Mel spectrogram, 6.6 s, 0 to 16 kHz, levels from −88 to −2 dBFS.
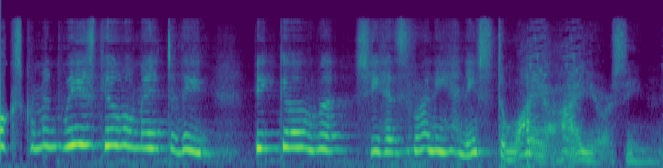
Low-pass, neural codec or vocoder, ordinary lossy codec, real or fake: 10.8 kHz; codec, 16 kHz in and 24 kHz out, 0.4 kbps, LongCat-Audio-Codec, two codebook decoder; none; fake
